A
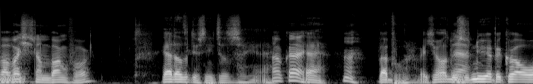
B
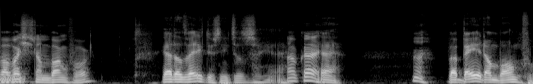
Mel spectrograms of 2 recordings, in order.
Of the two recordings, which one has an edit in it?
A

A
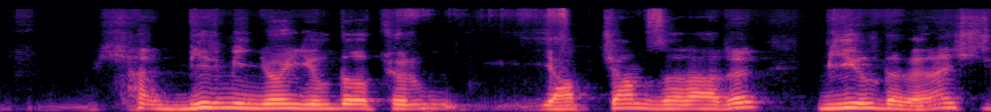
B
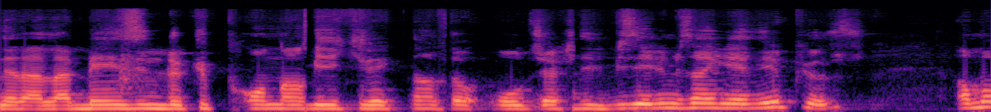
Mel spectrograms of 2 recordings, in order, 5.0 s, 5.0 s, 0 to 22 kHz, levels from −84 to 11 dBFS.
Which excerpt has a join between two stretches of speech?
B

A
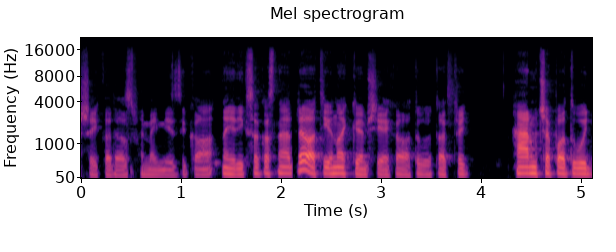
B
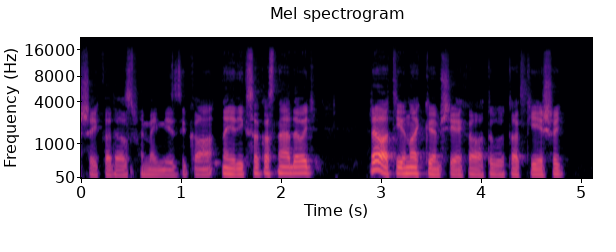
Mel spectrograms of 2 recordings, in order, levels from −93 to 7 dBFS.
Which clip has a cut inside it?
A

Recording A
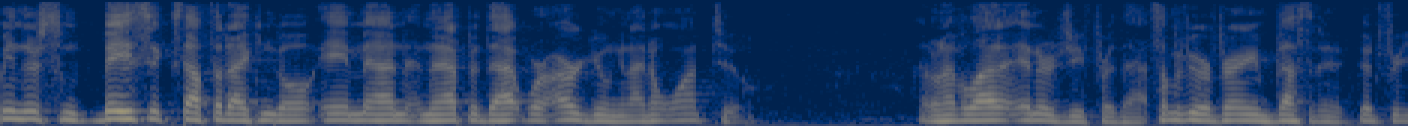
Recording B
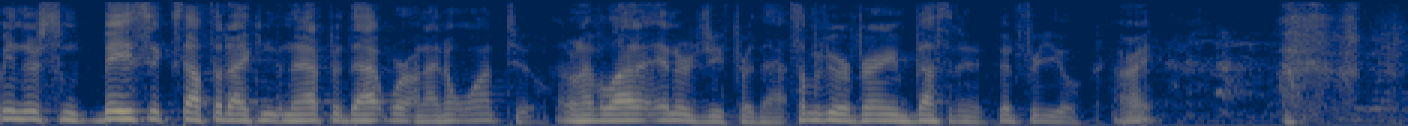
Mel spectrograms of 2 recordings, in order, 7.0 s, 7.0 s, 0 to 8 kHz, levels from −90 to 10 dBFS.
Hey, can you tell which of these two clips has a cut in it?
B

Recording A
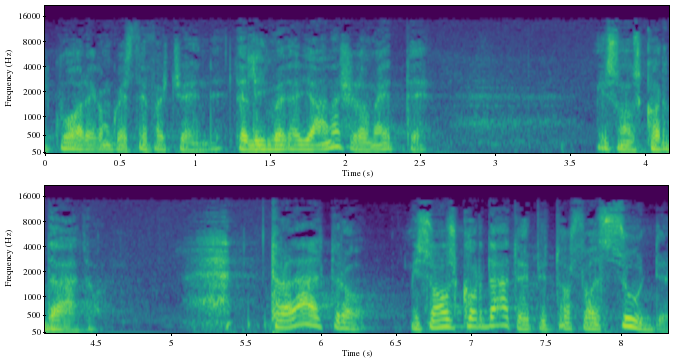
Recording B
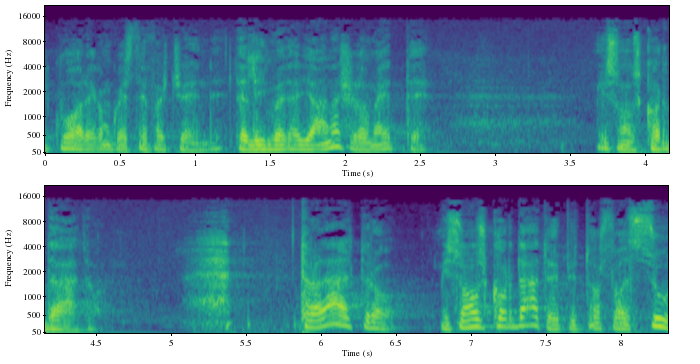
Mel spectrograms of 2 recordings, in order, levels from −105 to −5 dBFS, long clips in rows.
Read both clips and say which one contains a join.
A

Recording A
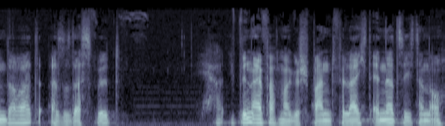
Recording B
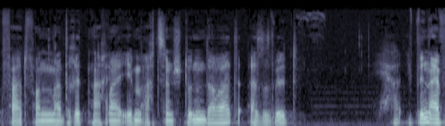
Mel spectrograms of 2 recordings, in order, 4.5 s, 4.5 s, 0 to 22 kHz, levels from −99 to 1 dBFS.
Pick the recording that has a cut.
B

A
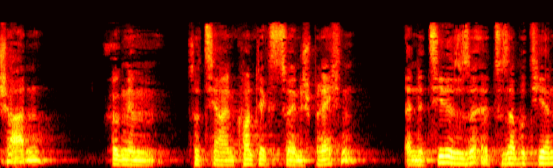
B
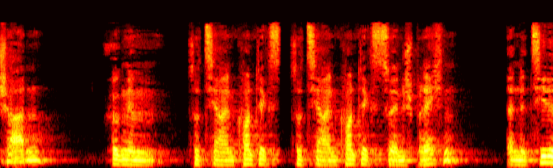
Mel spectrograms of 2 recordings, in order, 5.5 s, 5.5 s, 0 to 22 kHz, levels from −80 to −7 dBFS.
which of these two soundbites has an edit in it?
B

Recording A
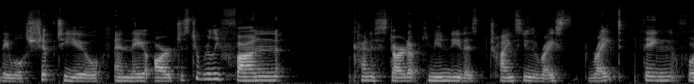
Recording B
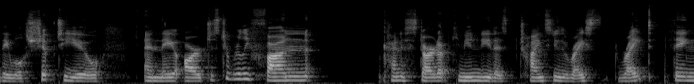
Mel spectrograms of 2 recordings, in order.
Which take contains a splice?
A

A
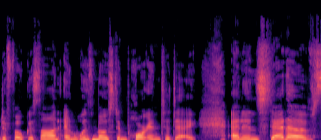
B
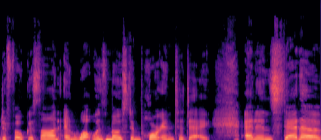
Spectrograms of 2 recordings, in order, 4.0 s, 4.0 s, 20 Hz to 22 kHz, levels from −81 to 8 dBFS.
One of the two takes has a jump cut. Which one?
A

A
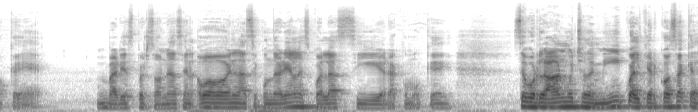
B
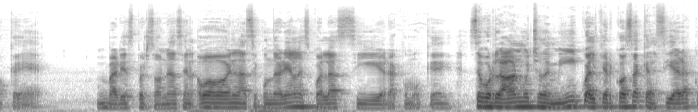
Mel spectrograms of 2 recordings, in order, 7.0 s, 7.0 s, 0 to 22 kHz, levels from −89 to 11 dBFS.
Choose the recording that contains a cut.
B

